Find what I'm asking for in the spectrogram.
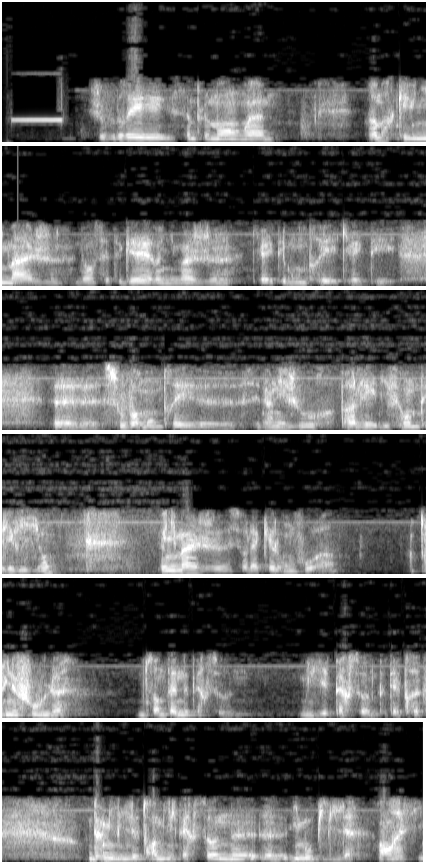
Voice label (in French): Irak soldats US repondeur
